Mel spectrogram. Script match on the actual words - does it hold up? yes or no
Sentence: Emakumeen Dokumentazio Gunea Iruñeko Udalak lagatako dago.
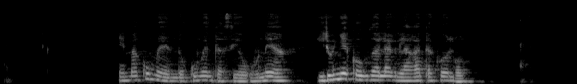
yes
